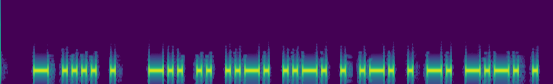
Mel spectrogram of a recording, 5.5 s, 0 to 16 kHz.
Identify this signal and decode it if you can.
Morse code, heard as a keyed tone, about 25 wpm, 600 Hz. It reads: THE DIFFERENCE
